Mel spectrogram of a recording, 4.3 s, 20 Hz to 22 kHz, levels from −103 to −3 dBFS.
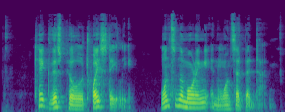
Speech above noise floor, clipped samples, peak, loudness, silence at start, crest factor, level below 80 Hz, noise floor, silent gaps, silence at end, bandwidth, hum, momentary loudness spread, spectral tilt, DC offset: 29 dB; under 0.1%; -4 dBFS; -26 LUFS; 0.5 s; 22 dB; -62 dBFS; -54 dBFS; none; 0.35 s; 14 kHz; none; 14 LU; -4.5 dB/octave; under 0.1%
